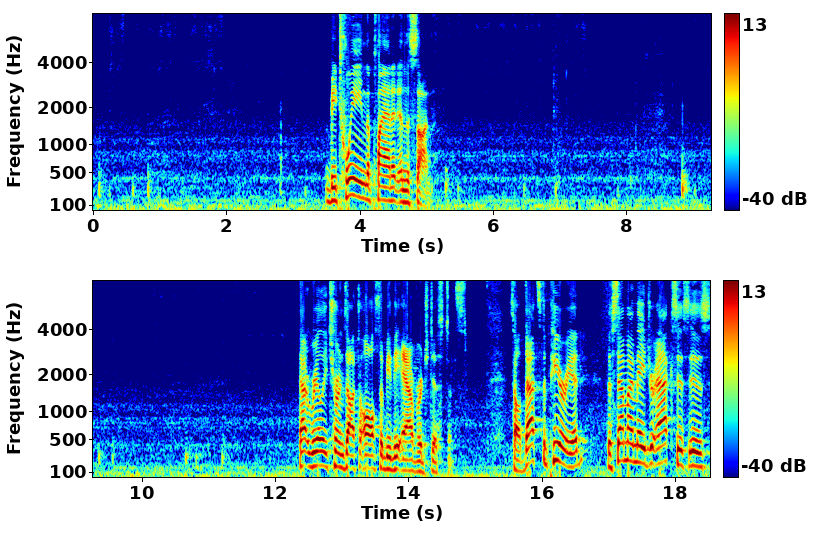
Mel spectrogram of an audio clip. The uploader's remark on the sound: Live Class Lecture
